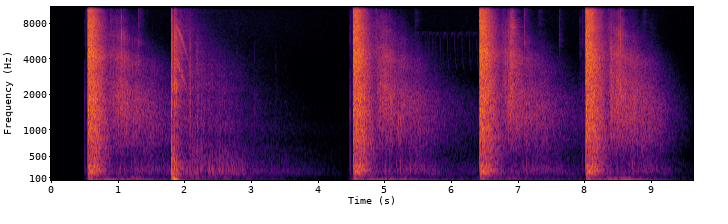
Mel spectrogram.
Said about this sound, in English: Gunfire echoed off the canyon walls as strikers fired on the train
